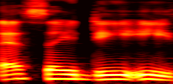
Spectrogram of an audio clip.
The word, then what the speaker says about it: Sade: It's pronounced Sade.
